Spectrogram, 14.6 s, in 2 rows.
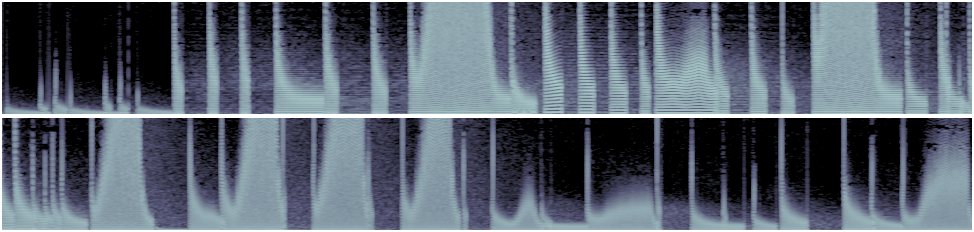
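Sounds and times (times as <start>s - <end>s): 
synth bass: 0.0s - 14.5s.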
